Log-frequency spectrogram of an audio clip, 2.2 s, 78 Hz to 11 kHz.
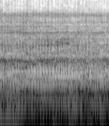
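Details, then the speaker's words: Kawasaki Ninja RR two-stroke with a Mikuni 28 carburetor, rich setting with the choke on, throttle held near 2000 rpm: raspy, heavy, smothered sound rather than crisp, running too rich. "contohnya Suaranya kayak gini nih basah itu seperti kalau kebahasaan banget itu seperti dicuplik kg nih saya coba dicek ya Nah ini posisi cuk ya saya gas RPM 2000 lah nih"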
